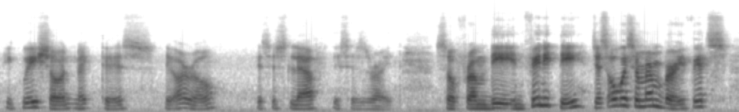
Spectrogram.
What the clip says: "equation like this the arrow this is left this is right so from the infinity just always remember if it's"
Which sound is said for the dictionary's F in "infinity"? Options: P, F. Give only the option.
F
